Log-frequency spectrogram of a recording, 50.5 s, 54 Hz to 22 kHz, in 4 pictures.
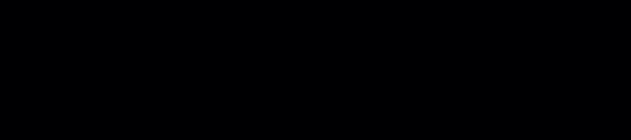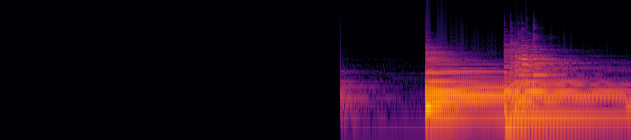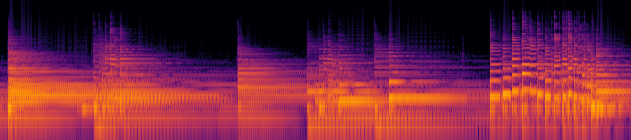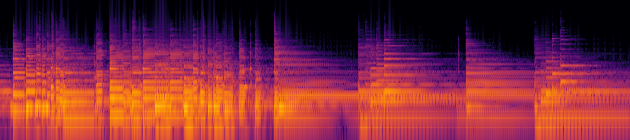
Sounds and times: Electronic tuner: 19.4s - 50.4s
Guitar: 19.4s - 50.4s
Inside, small room: 19.4s - 50.4s.

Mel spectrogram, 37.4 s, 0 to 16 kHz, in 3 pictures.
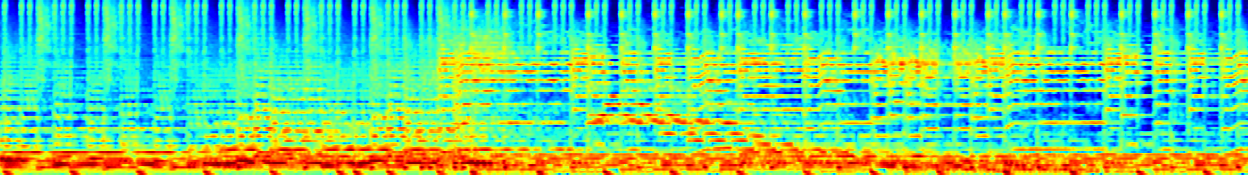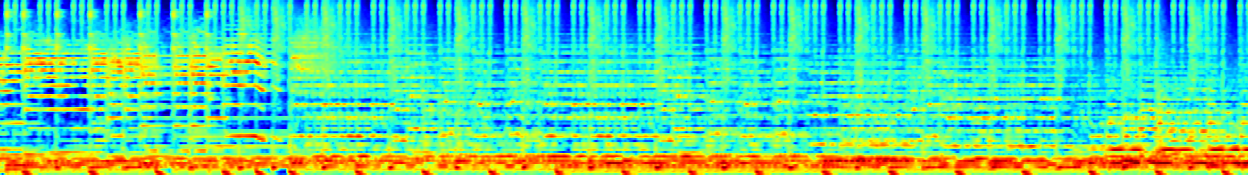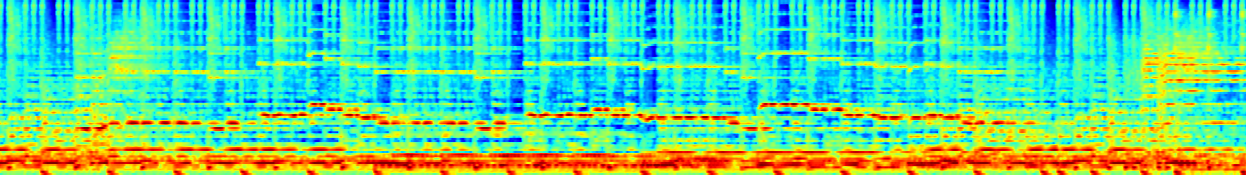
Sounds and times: Music: 0.0s - 37.4s.

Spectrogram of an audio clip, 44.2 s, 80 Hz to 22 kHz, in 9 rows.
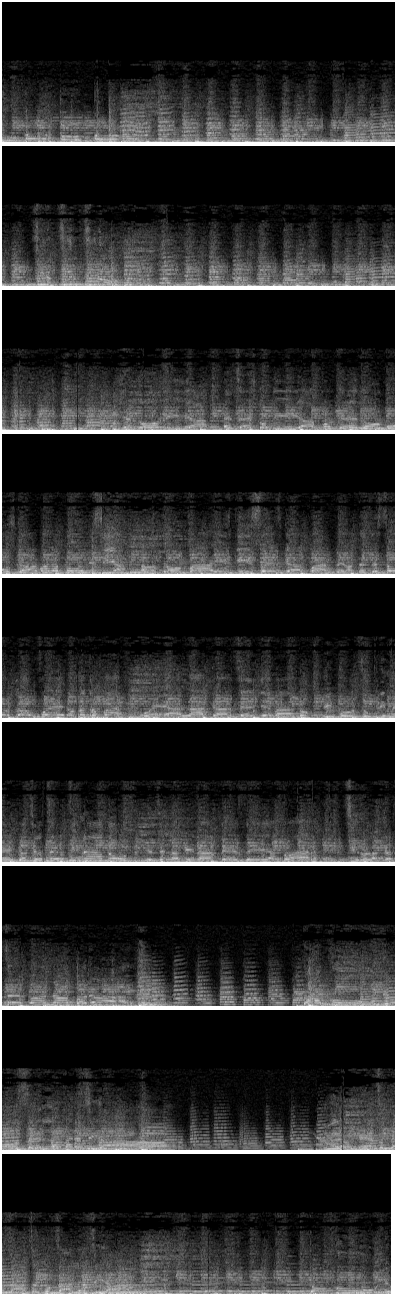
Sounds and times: Ska: 0.0s - 44.1s.

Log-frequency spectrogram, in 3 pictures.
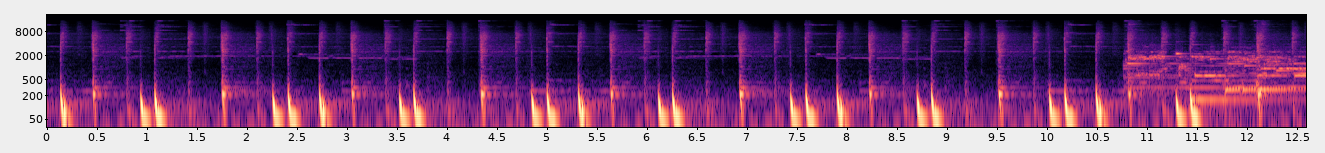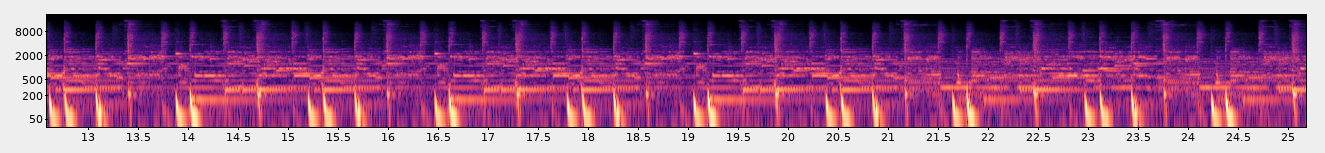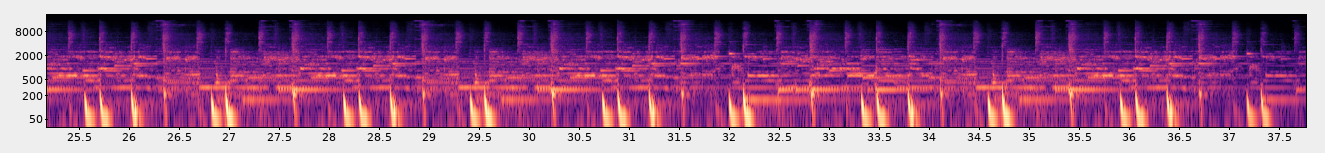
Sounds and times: Music: 0.0s - 37.7s.

